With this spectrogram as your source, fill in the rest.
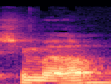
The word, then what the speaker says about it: chimarrão: Chimarrão?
